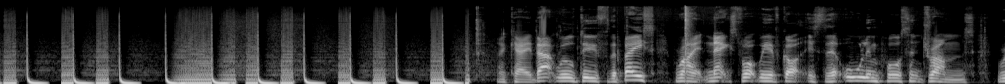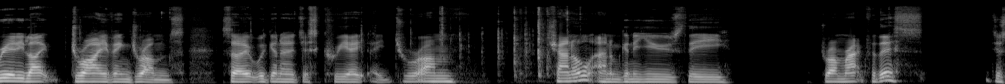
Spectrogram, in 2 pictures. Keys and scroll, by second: 4.6 space, 5.4 super+s, 6.2 super+Tab, 12.3 shift+super+t, 13.6 super+r, 14.4 shift+super+r, 14.6 shift+super+d, 15.0 u.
